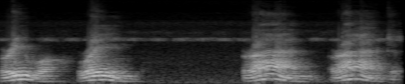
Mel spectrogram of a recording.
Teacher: So this is in fact post-alveolar. The tip of the tongue is just lifted towards a place after, behind, post or after the alveolar, and we say river, rain, ran, rad, alright, and it's known as post alveolar, so also it is known as post alveolar frictionless continuum.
